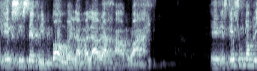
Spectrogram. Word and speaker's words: Hawaii: un nombre ya castellanizado Hawaii Recuerda que la B doble o la W con esa suena como una u por lo tanto sí habría Tritón no igual que en Walter al diptongo en Hawaii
